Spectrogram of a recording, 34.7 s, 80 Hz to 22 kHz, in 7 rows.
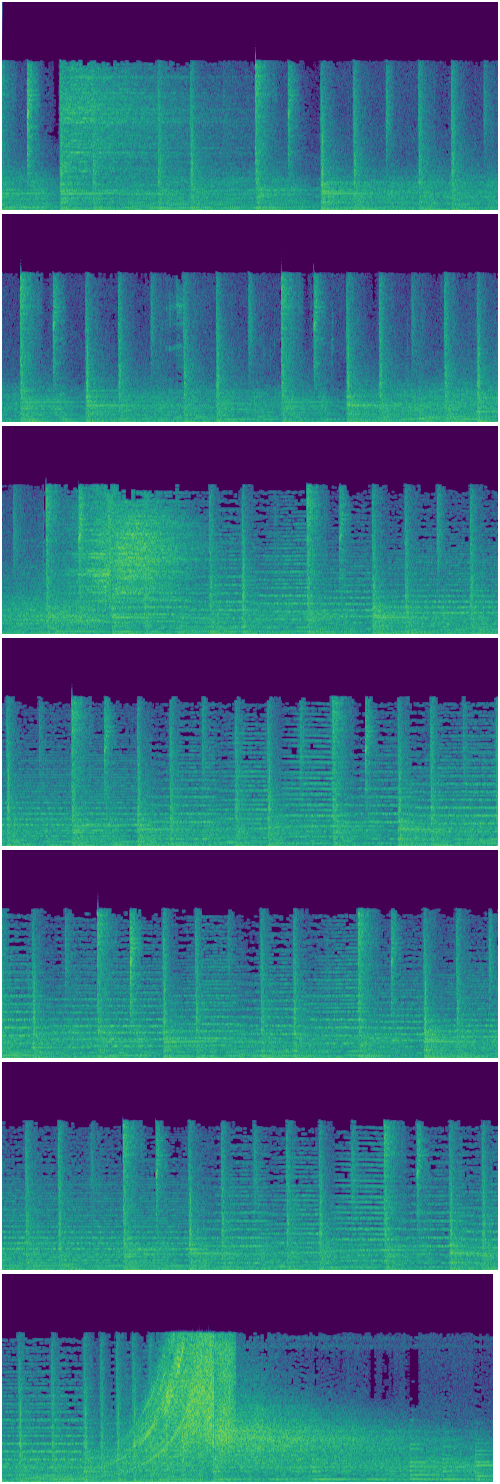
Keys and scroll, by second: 0.0 super+z, 1.8 super+z, 7.3 space, 10.3 super+z, 10.8 super+space, 11.0 super+space, 11.2 super+space, 19.1 space, 19.6 space, 21.1 space, 21.6 super+space, 21.8 super+space, 23.0 space, 23.6 alt+super+space, 28.8 super+g, 31.7 space, 32.2 super+space, 32.6 super+space, 32.9 super+space, 33.4 super+space.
